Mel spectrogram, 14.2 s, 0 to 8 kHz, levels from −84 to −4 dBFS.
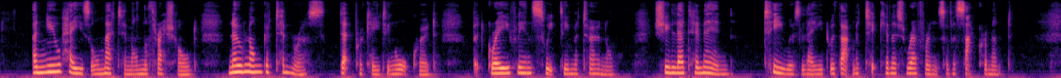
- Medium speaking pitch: Yes, medium, 180 Hz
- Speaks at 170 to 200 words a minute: No, slow, 135 wpm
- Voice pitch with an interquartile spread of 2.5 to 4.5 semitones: Yes, average, 4.1 semitones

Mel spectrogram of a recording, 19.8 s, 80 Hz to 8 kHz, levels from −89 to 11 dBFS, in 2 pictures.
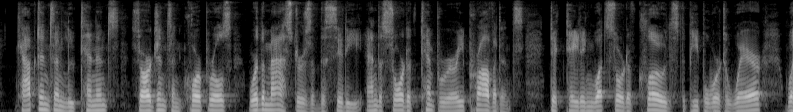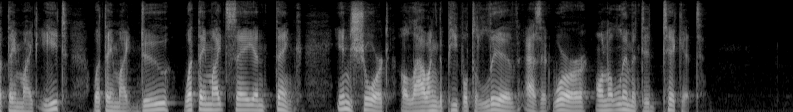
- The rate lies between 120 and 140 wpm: No, average, 170 wpm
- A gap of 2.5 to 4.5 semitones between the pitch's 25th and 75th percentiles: Yes, average, 3.6 semitones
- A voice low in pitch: Yes, low, 125 Hz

